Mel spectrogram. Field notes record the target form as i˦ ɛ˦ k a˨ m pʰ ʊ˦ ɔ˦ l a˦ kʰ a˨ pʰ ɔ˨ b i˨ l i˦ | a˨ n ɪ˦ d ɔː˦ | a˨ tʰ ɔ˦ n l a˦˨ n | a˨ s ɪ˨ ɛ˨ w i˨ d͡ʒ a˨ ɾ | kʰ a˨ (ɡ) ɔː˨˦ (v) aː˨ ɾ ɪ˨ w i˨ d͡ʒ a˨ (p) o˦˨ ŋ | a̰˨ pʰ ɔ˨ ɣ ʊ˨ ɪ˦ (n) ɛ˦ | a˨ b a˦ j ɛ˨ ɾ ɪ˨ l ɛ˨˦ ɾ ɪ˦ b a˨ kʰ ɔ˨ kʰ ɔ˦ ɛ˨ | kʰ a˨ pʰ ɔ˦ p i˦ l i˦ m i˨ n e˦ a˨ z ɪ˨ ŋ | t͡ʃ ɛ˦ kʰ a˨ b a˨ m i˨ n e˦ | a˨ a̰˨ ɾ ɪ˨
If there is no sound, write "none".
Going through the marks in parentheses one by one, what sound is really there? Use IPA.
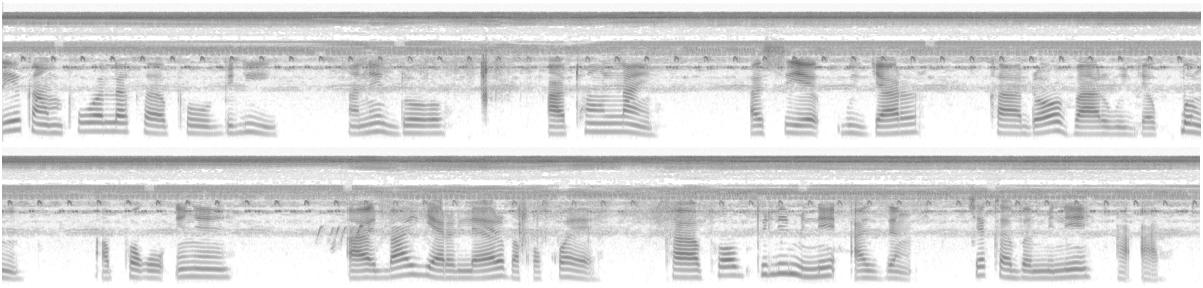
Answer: d, v, k͡p, ŋ

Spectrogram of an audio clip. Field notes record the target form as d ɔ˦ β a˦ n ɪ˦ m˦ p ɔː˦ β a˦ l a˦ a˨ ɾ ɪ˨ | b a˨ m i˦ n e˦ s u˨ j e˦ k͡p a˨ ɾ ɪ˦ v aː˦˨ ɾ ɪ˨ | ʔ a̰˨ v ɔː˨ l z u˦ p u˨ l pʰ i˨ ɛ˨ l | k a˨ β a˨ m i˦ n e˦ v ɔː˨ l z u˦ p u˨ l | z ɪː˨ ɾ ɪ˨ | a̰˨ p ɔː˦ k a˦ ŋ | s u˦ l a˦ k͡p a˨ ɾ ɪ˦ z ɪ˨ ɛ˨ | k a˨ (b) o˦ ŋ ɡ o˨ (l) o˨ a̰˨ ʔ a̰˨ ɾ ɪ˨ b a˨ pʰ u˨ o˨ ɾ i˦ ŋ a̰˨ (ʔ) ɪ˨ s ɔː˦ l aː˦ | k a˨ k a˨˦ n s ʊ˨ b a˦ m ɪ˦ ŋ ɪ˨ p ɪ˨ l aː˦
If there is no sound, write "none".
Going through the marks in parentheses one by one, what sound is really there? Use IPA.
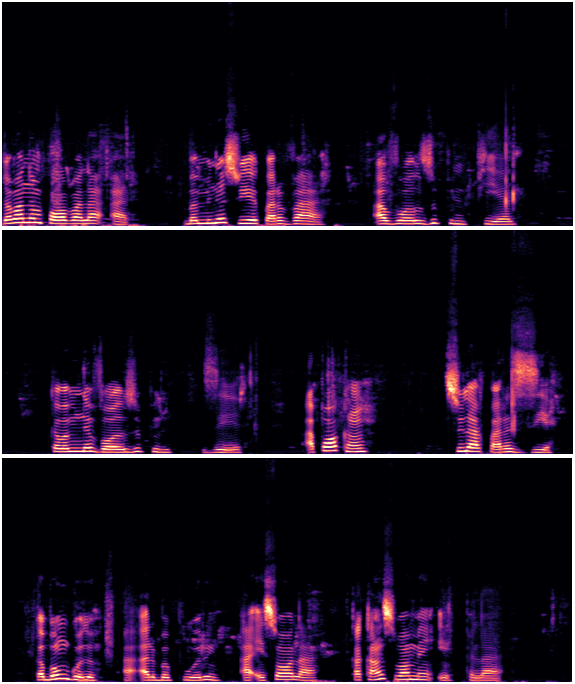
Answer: b, l, ʔ

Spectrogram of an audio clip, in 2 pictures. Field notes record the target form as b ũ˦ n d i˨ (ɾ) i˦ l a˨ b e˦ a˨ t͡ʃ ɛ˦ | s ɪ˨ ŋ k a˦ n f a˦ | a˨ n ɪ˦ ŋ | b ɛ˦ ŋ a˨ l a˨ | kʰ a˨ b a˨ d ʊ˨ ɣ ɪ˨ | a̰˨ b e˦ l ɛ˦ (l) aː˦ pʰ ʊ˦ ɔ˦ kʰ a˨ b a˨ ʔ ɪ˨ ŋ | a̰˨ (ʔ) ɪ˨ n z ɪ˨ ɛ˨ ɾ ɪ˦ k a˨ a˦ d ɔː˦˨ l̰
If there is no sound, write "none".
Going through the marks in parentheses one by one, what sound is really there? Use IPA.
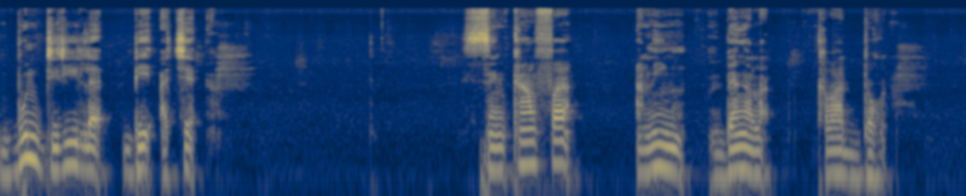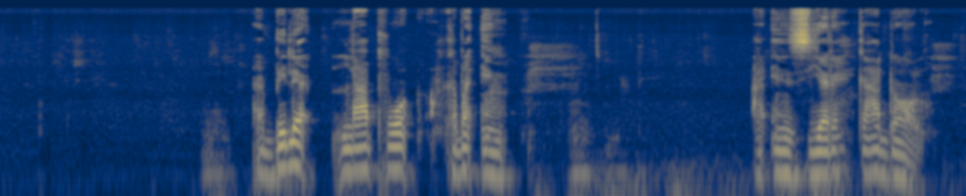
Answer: ɾ, l, ʔ

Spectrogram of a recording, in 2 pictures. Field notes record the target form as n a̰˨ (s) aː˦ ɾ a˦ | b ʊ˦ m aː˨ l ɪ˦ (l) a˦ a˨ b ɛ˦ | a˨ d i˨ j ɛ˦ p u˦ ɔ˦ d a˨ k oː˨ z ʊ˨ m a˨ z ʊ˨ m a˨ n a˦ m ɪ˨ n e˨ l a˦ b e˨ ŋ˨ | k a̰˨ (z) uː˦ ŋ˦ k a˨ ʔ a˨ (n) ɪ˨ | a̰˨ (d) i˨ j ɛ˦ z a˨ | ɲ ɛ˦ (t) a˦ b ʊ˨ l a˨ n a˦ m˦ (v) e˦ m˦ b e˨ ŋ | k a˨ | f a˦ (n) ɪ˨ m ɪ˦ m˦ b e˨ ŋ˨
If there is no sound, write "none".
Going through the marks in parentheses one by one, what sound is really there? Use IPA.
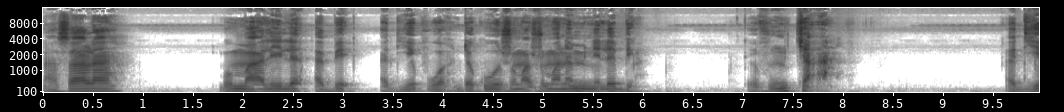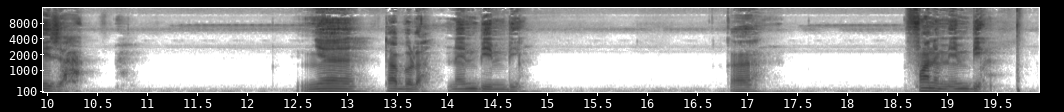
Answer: s, l, v, n, d, t, b, n

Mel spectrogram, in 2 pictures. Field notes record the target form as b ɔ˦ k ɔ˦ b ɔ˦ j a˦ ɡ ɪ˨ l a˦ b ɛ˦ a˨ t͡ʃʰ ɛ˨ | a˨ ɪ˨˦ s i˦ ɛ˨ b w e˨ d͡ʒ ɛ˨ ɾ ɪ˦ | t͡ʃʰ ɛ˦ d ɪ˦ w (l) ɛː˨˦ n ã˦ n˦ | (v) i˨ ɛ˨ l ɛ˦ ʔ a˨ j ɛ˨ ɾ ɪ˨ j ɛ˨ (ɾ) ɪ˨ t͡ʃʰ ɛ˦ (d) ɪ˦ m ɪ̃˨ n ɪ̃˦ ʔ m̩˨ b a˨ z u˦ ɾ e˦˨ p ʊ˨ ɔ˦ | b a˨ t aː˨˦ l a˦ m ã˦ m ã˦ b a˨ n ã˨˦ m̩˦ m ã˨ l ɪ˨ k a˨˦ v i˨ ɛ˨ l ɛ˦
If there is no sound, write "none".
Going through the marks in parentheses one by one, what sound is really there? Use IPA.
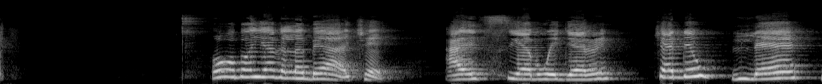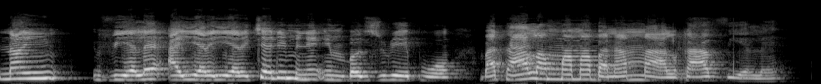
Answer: l, v, ɾ, d

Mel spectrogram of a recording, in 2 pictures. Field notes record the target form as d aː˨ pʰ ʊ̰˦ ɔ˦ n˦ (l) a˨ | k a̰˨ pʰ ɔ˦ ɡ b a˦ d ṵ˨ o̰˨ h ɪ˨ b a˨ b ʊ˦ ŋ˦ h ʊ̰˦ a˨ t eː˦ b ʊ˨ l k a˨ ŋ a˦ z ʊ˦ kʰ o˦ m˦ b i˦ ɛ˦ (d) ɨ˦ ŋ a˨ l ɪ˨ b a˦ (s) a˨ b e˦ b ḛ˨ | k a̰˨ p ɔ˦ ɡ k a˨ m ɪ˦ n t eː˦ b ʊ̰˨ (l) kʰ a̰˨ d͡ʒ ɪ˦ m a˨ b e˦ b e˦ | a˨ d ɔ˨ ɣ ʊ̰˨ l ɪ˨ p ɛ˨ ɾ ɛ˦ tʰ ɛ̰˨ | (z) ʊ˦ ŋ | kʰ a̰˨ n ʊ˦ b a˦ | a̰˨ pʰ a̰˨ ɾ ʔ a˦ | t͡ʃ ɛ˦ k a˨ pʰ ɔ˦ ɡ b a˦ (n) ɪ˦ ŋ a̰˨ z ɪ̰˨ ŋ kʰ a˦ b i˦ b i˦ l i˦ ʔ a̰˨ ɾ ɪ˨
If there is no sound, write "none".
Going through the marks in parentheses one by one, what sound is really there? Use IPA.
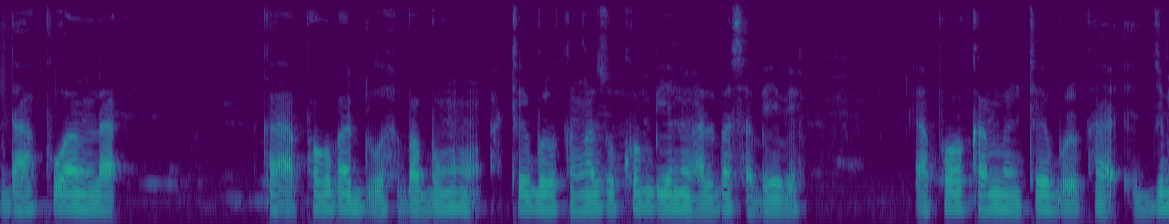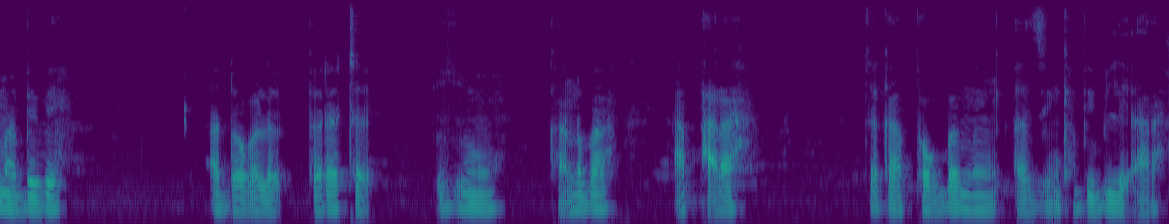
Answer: l, n, s, l, z, m

